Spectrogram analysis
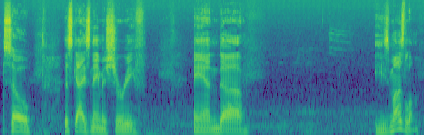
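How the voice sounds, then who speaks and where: A man from the Midwest, telling stories on a podcast in a casual, animated way, acting out quotes. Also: on the low side, slow pace. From Upper Midwest. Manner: animated storyteller, acts out quotes. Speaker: podcast guest. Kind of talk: casual storytelling.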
